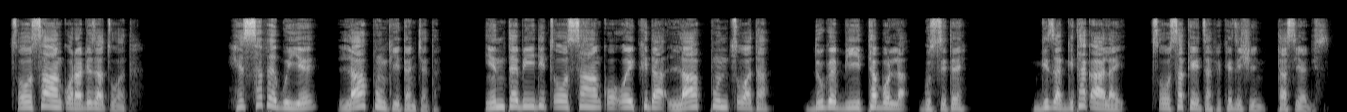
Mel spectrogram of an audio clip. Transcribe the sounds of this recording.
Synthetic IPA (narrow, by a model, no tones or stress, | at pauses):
t͡sʼo̞ːsːɐhɐŋkʼːɔɾɐd̪ɪzɐt͡sʼʊwɐ̰t̪ɐ̥ | hɛsːɐfɛɡʊjːɛ | laːpːʊŋkiːt̪ɐnt͡ʃːɐt̪ɐ̥ | ɪnt̪ːɛbiːd̪ɪt͡sʼo̞ːsːɐhɐŋkʼːɔɔjkːɪd̪ɐlaːpːʊnt͡sʼʊwɐt̪ɐ | d̪ʊɡɛbiːt̪ːɐbɔlːɐɡʊsːɪt̪ɛ | ɡɪzɐɡɪt̪ɐkʼaːlɐj | t͡sʼo̞ːsːɐke̞ːt͡sːɐfɛkɛzɪʃɪnt̪ɐsɪjɐd̪ɪs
